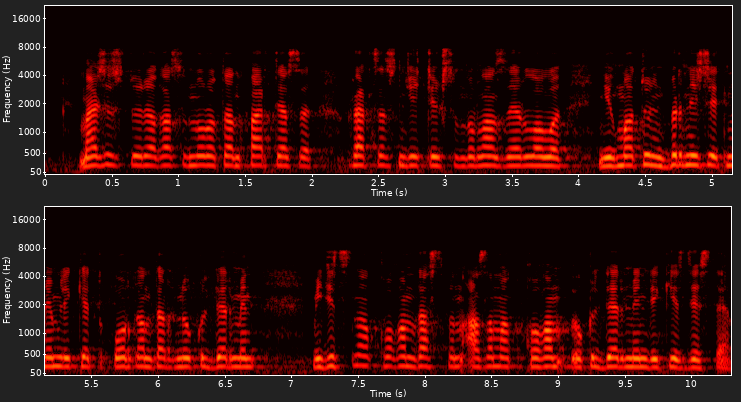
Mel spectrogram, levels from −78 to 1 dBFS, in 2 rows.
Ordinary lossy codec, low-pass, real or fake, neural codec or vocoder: none; none; fake; codec, 16 kHz, 16 kbps, FunCodec, trained on Chinese and English, 50 frames a second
